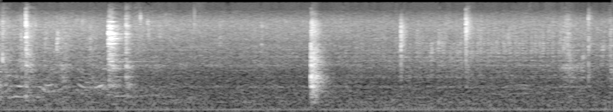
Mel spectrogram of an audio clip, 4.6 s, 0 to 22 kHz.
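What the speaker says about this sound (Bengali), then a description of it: "ছোট ছোট টুকরো করে ওই 6-7টা দারচিনি দিয়ে একটু ভেজে নেব।" Whole cardamom pods, cloves and small pieces of cinnamon fry in hot oil for a green jackfruit dal, giving a soft, quiet sizzle with scattered small pops and crackles.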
